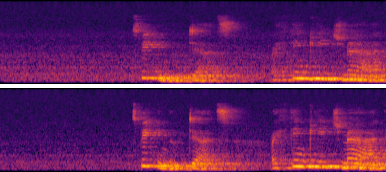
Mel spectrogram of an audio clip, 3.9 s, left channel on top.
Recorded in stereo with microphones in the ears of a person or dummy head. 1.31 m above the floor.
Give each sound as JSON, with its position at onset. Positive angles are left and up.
{"t": 1.3, "sound": "a woman speaking", "side_deg": -40, "distance_m": 0.6}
